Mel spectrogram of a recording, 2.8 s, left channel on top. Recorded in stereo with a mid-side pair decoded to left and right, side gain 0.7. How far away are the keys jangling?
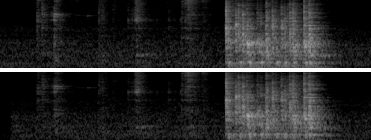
About 1.0 m.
